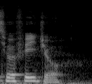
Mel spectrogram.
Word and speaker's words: Chiwetel Ejiofor: I thought it was Chiwetel Ejiofor. – There we go. Exactly.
